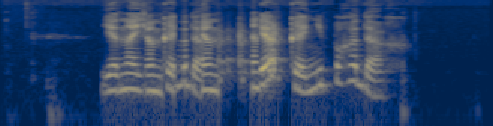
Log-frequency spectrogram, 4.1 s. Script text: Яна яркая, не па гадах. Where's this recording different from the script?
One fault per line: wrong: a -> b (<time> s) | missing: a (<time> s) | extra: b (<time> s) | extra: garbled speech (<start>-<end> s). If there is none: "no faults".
extra: garbled speech (1.2-2.2 s)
